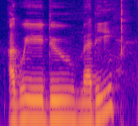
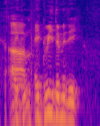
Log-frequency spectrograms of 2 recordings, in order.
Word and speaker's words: Aiguille du Midi: Actually was nice enough to take me out onto the Aiguille du Midi today. – That's the best pronunciation I've ever heard from an American, honestly.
